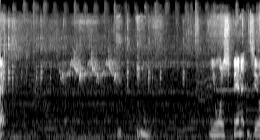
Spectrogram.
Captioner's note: bird chirping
